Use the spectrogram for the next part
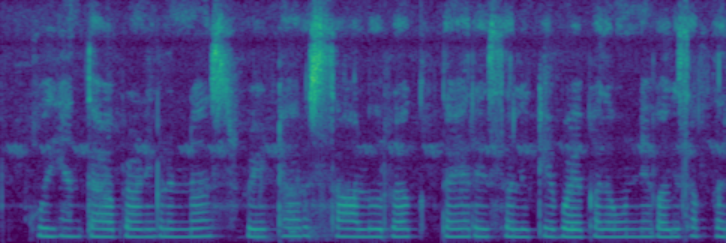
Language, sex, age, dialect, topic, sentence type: Kannada, female, 31-35, Coastal/Dakshin, agriculture, statement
